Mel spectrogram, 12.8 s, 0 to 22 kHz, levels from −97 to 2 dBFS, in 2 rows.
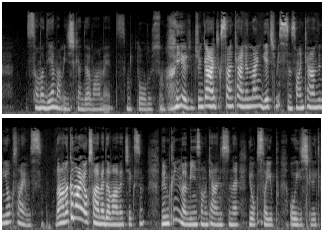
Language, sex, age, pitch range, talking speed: Turkish, female, 30-49, 200-260 Hz, 155 wpm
